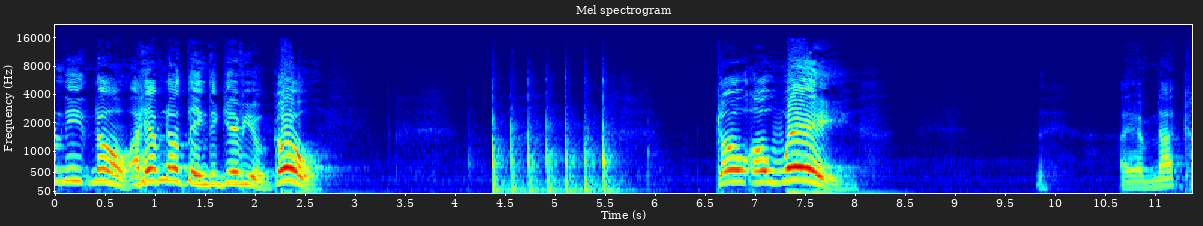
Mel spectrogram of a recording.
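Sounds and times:
speech: 0.0s - 2.7s, 6.6s - 8.0s, 10.6s - 11.3s
loud knocking on a door: 4.3s - 6.0s.

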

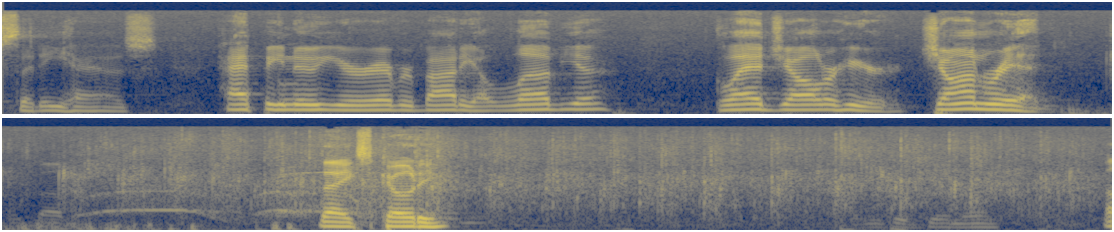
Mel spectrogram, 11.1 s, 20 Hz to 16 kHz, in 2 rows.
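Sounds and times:
speech: 0.0s - 5.4s, 7.1s - 7.9s
single person clapping: 5.6s - 11.0s.

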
